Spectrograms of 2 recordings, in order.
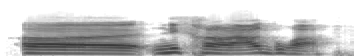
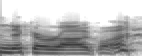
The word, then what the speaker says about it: Nicaragua: Nicaragua, as he says, but it's Nicaragua. That is correct, in the correct pronunciation.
